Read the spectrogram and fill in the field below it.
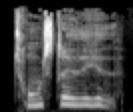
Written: tronstridighed

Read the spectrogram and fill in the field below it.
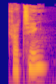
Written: gratin

